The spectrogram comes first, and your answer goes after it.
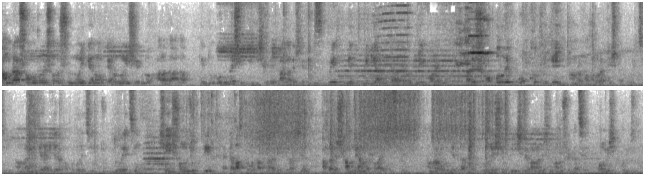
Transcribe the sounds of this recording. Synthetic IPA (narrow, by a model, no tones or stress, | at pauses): amɾaʃɔŋod̪ʱoneɾʃɔd̪oʃːonojkɛnokɛnonojʃeɡuloʔalad̪a̰a̰la̰b̚ | kint̪uʔobʱinɔeʃit̪ːiɦiʃebebaŋlad̪eʃeɾskɾiʈmet̪miɖiamd͡ʑaɾataɾobʱinɔjkɔɾent̪abeʃɔkoɾoɾeɾpokʰːot̪ʰekeamɾakɔt̪ʰabɔɾaɾt͡ɕeʃʈakoɾet͡ɕʰia̰mɾanid͡ʑeɾanid͡ʑeɾakɔt̪ʰabolet͡ɕʰid͡ʑuk̚t̪oɦojet͡ɕʰiʃejʃɔŋd͡ʑuɡ̚t̪iɾ | ɛk̚ʈabast̪obɔt̪ʰaapnaɾad̪ek̚ʰt̪epaɾt͡ɕʰen | apnad̪eɾʃamneamɾaʃɔlajekot͡ɕiamɾaobʱinet̪aononeʃilpiɦiʃebebaŋlad̪eʃeɾmanuʃeɾkat͡ɕʰepɔɾmeʃikpoɾit͡ɕit̪o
